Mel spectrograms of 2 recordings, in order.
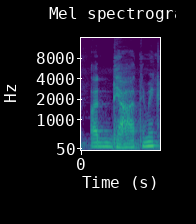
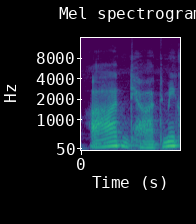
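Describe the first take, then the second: First: Short a opening आध्यात्मिक; wrong short first vowel. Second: Long aa opening आध्यात्मिक; long first vowel. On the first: Teacher showing the misspelt word, wrong short first vowel. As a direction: say आध्यात्मिक starting with a clipped short "a". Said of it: "आध्यात्मिक नहीं होता". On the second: Teacher giving students the correct word, long first vowel. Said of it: "आ लगता है". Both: Shown as a demonstration.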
